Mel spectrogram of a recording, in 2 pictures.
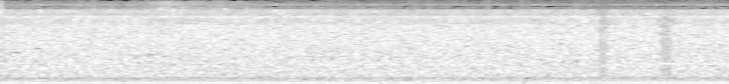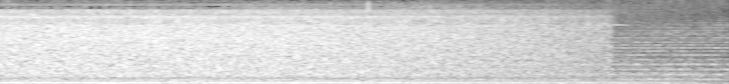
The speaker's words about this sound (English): The engines are rough idling. The thing is coughing.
